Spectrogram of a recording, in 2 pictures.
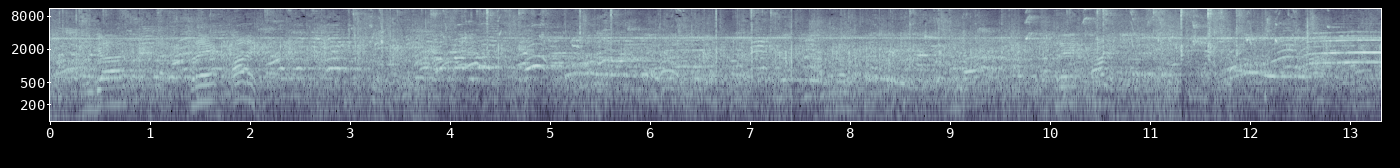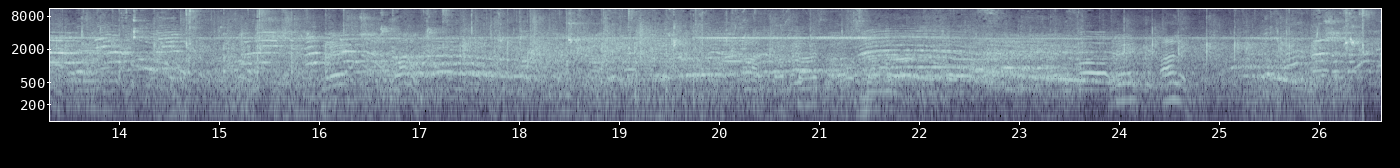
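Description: A crowd of spectators chatters and calls out throughout, in a large echoing hall.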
